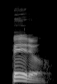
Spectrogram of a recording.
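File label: "pero", Spanish, male; mekanta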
